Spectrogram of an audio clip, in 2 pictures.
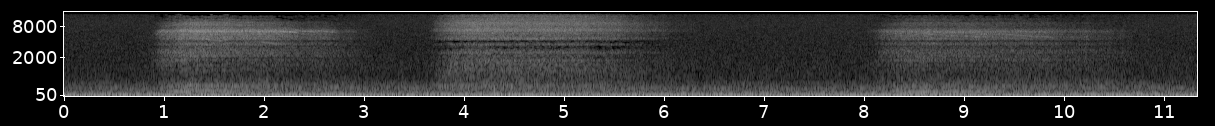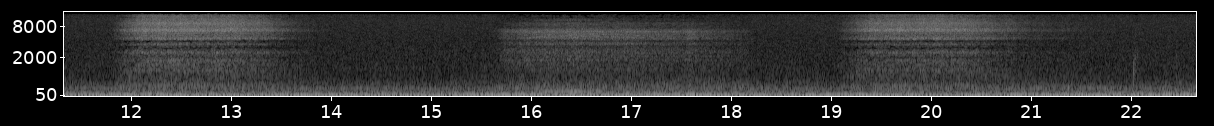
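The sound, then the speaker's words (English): Three slow, deep breaths, each an airy inhale followed by a longer exhale, evenly spaced and unhurried over a steady low hum. “Time to snuggle into bed and let your eyes softly close. Let's take 3 deep breaths together.”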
